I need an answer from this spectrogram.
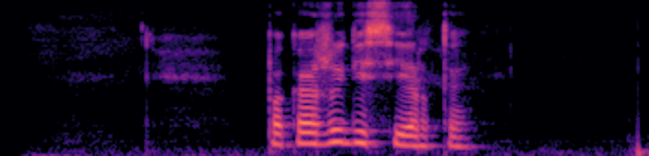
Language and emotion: Russian, neutral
